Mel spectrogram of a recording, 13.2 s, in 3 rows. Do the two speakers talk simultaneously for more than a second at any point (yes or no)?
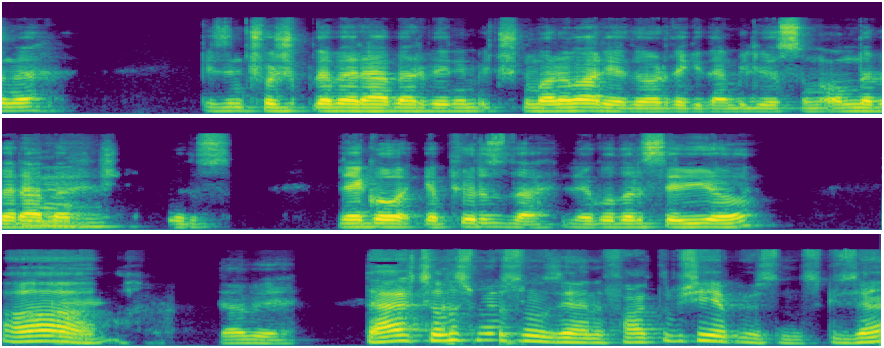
no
